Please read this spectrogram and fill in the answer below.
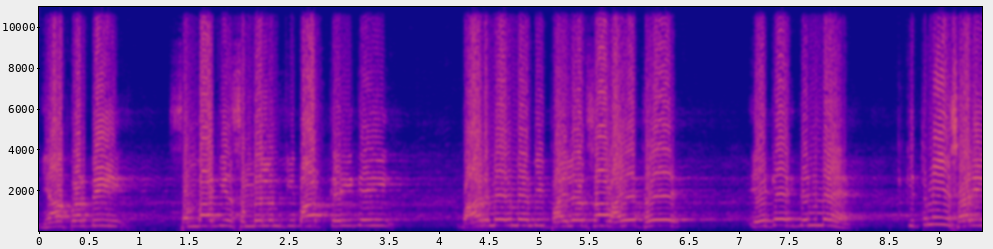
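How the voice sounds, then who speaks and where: A man speaks at an extremely high pitch. Noticeable background noise and audible room echo surround him. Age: 70s. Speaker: veteran politician. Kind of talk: political rally speech.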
